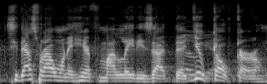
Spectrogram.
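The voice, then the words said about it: Poor imitation of another person's voice. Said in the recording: “That's a terrible Tyra impression. ... That doesn't sound anything.”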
